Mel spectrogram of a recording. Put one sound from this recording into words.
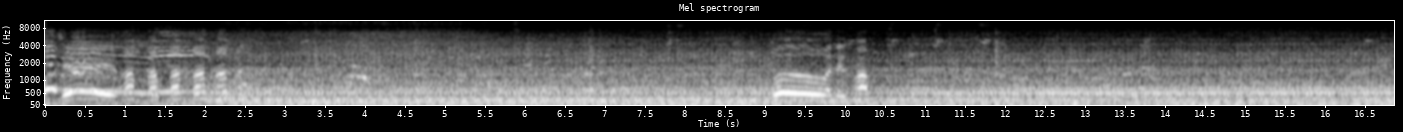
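A ride's motor hums steadily as it spins.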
